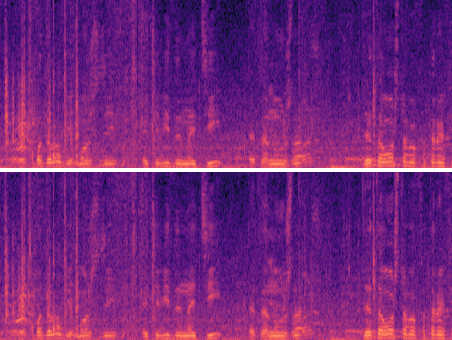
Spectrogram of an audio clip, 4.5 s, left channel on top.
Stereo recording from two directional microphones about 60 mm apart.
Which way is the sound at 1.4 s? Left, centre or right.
Right.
